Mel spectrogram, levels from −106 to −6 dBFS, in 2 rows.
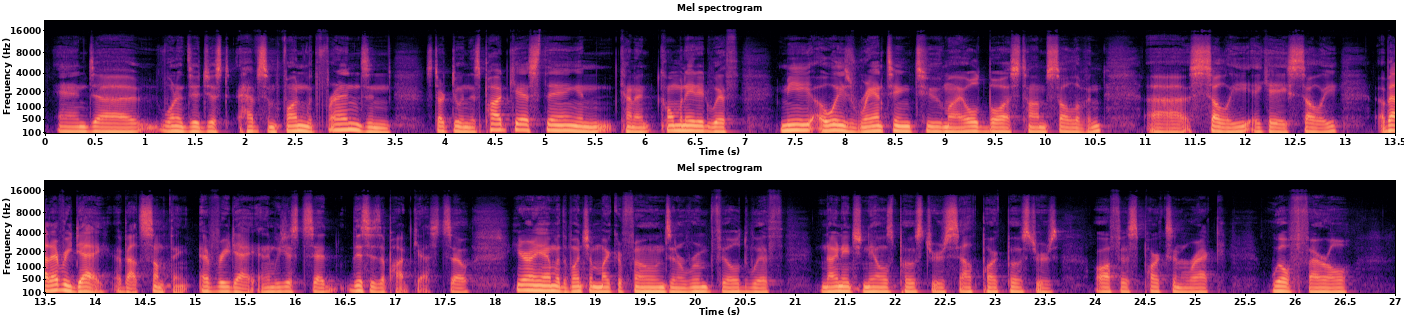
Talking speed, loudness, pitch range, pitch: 170 wpm, -28 LUFS, 115-135 Hz, 125 Hz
